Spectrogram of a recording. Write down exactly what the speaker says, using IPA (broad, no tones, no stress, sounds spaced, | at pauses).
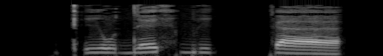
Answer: kʼ i w d e x b i kː æ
